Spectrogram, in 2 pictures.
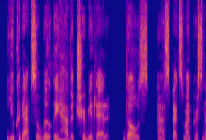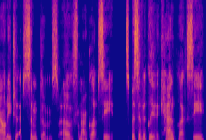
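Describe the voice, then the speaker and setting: A woman in her thirties from the United States, a podcast guest telling her personal story in a measured, thoughtful way. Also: very deep voice, a little mellow, no room sound, clean studio sound. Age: 30s.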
